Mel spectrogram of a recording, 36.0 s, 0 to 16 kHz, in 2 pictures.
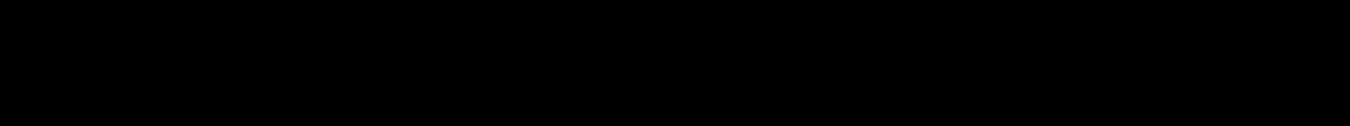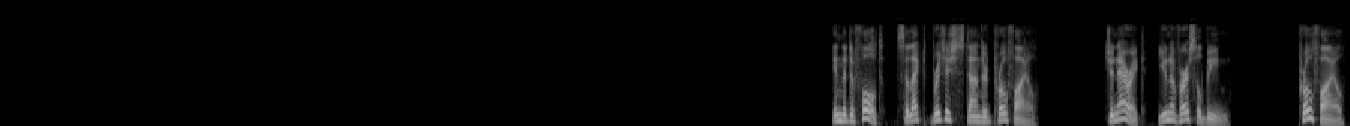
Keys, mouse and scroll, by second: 1.7-3.7 typing, 5.4 click, 7.1 click, 9.0 click, 11.6-13.0 typing, 14.1 1, 15.9 click, 18.5 click, 20.0 click, 20.8-23.9 typing, 26.0 click, 29.2 click, 29.7-31.3 scroll up 1, 31.6 click, 33.5-34.5 scroll up 1, 34.5 click.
